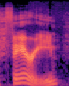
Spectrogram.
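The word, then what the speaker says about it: faerie: to say it um this is the word fairy but it is not spelled the way that you probably think uh again again I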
